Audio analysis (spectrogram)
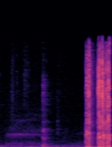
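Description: A quick riffling flutter of tarot cards being shuffled up close, a soft tap followed by a brief dense burst of card snaps.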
